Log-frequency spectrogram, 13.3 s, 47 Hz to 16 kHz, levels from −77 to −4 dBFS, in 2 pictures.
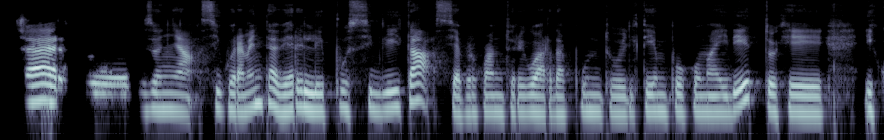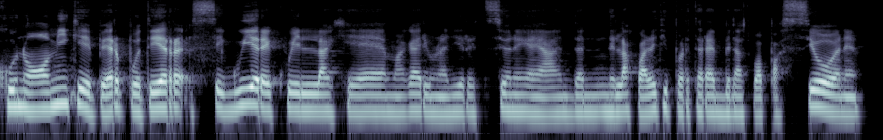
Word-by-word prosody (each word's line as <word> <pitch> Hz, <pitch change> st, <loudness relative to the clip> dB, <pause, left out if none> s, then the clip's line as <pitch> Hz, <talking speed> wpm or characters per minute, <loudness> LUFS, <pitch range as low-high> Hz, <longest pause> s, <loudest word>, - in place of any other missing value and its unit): Certo! 195 Hz, -9 st, +4 dB
Bisogna 165 Hz, -2 st, -4 dB
sicuramente 175 Hz, +4 st, -3 dB
avere 170 Hz, 0 st, +1 dB
le 165 Hz, -2 st, +2 dB
possibilità, 175 Hz, +6 st, -2 dB
sia 145 Hz, -3 st, -4 dB
per 145 Hz, 0 st, -7 dB
quanto 150 Hz, -1 st, -6 dB
riguarda 150 Hz, -1 st, -2 dB
appunto 145 Hz, 0 st, -7 dB
il 140 Hz, 0 st, -7 dB
tempo 155 Hz, -1 st, -5 dB
come 150 Hz, -1 st, -5 dB
hai 145 Hz, 0 st, -4 dB
detto 180 Hz, -3 st, 0 dB
che, 145 Hz, -1 st, -1 dB, 0.3 s
economiche 180 Hz, +2 st, +2 dB
per 155 Hz, +1 st, +4 dB
poter 175 Hz, +2 st, +5 dB
seguire 180 Hz, +1 st, +3 dB
quella 160 Hz, -2 st, +1 dB
che 155 Hz, -1 st, -2 dB
è -, -, -5 dB
magari 155 Hz, +1 st, -3 dB
una 145 Hz, -1 st, -4 dB
direzione 155 Hz, +1 st, -5 dB
e -, -, -2 dB
a 140 Hz, 0 st, -3 dB
den 150 Hz, +1 st, -5 dB
nella 155 Hz, +1 st, -1 dB
quale 150 Hz, +1 st, +2 dB
ti 180 Hz, -, -5 dB
porterebbe 150 Hz, -1 st, -2 dB
la 145 Hz, -, -2 dB
tua 140 Hz, -1 st, -4 dB
passione. 145 Hz, 0 st, +1 dB
155 Hz, 165 wpm, -23 LUFS, 150-170 Hz, 0.3 s, poter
